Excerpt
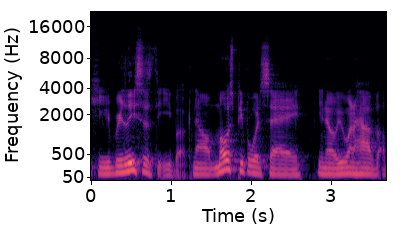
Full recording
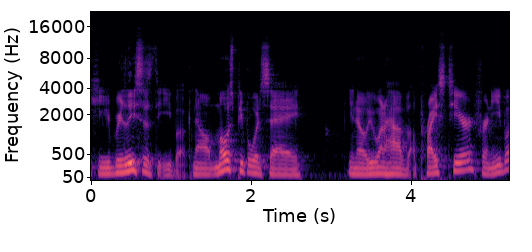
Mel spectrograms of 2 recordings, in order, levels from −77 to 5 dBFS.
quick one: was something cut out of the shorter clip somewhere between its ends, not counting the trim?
yes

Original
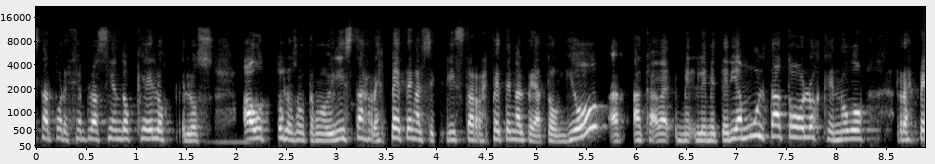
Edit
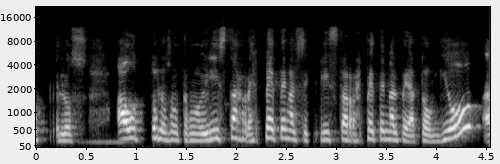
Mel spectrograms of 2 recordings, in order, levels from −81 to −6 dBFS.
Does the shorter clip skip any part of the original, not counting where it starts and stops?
no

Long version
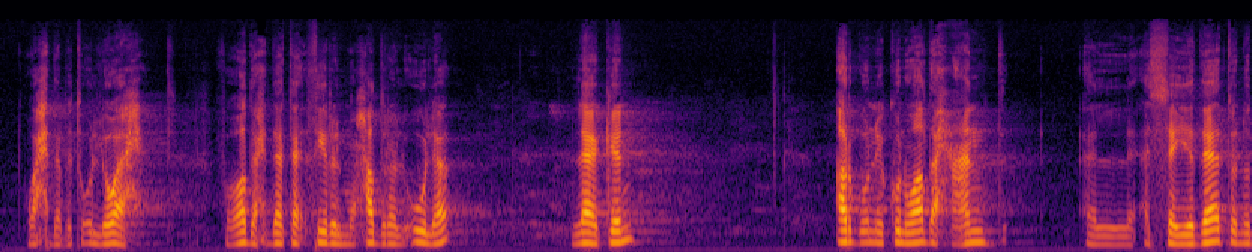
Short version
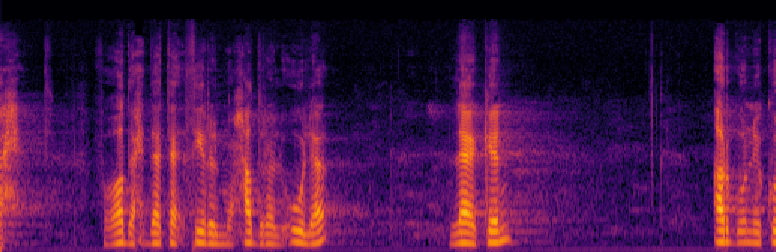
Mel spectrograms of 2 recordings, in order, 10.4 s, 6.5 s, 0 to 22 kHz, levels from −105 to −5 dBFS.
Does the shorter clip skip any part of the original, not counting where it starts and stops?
no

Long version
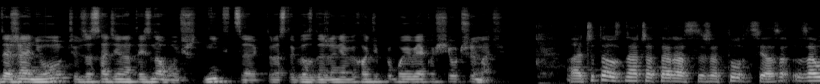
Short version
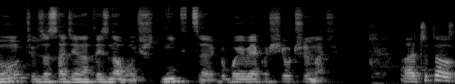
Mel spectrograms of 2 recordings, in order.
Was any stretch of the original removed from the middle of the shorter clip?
yes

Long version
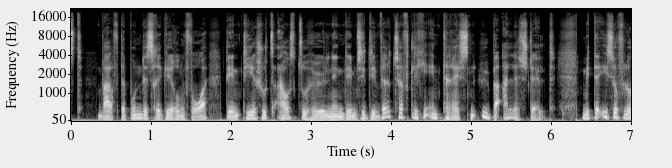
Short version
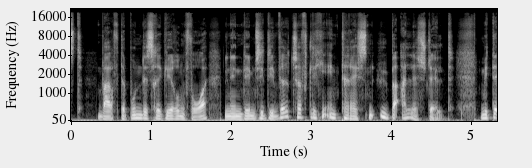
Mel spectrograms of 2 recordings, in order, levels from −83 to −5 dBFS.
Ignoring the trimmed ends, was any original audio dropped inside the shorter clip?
yes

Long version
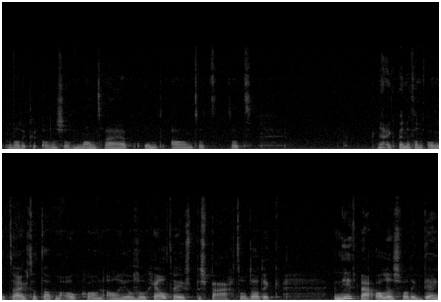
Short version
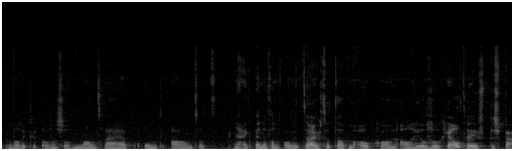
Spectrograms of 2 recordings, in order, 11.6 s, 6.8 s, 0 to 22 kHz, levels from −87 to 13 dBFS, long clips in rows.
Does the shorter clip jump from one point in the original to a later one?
yes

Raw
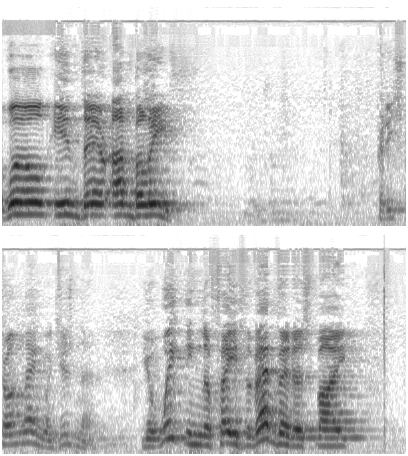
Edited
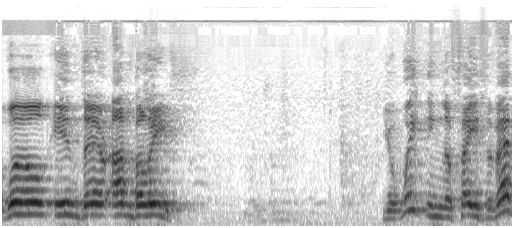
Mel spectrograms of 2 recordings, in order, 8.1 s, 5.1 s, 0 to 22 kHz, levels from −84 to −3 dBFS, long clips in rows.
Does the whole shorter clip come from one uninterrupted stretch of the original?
no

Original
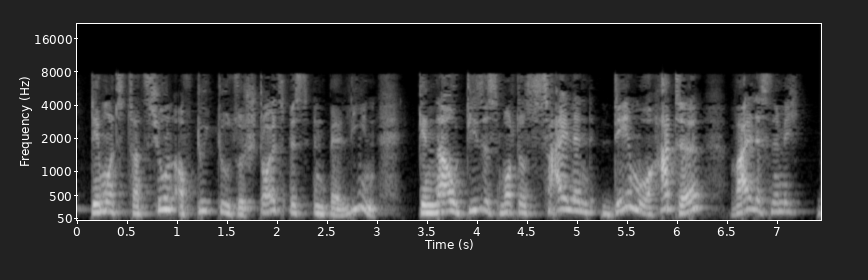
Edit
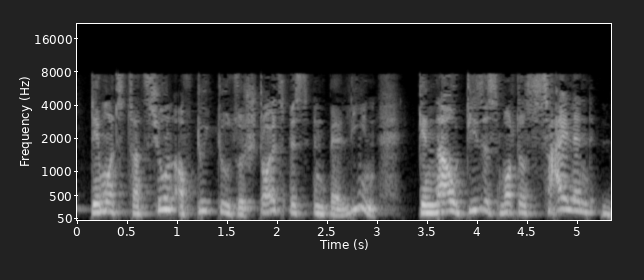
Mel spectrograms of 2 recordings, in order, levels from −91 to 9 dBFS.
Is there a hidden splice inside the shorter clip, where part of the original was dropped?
no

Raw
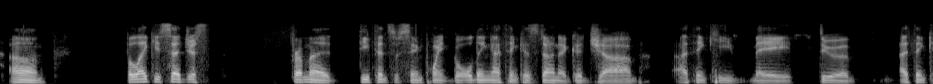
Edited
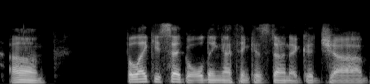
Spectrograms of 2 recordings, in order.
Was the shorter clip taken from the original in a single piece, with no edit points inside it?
no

